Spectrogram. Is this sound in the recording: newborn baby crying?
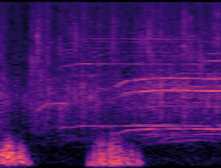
no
